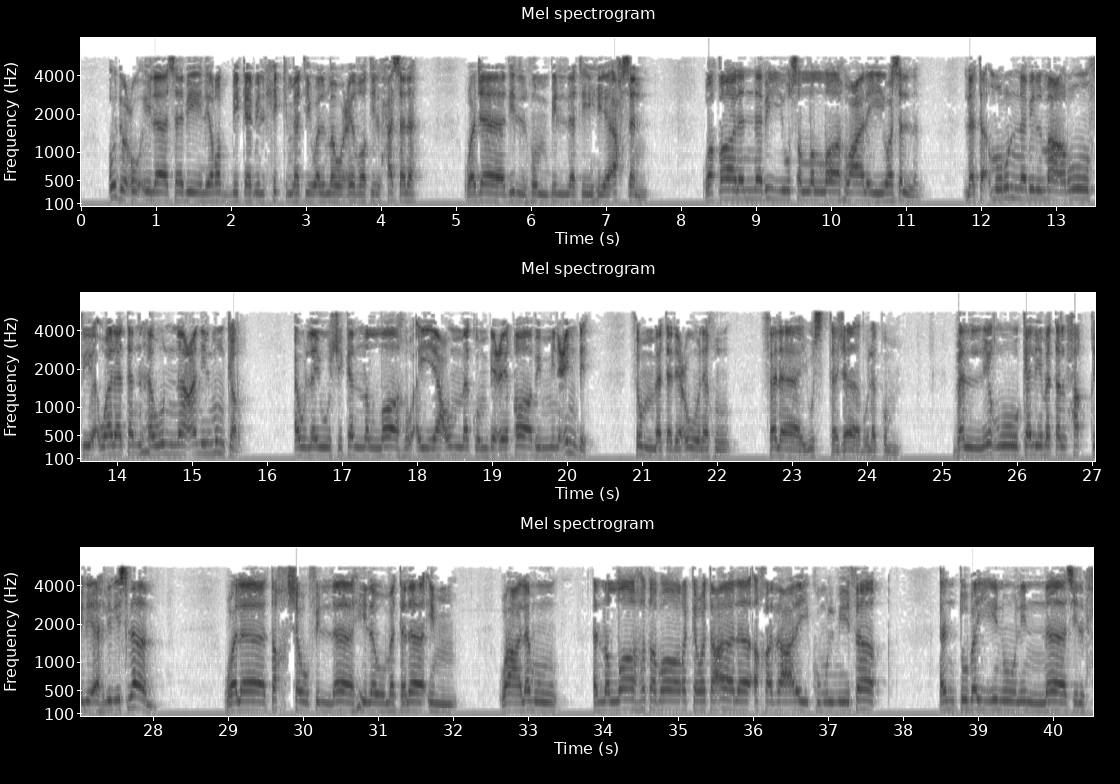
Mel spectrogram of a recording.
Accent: Egypt

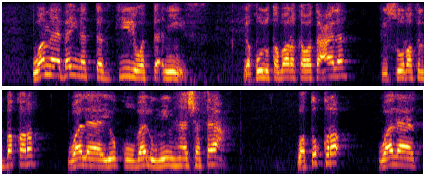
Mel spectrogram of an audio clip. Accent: Upper Egypt, Egypt; accent: Upper Egyptian (Sa'idi); لهجتنا في صعيد مصر

